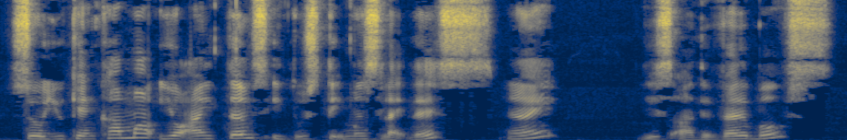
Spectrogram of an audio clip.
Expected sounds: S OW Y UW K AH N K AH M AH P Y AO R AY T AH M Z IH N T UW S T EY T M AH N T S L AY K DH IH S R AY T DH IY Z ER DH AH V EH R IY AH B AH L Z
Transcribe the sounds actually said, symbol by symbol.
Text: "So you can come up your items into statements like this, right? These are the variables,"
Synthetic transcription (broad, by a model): S OW Y UW K AH N K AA M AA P Y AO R AY T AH M S IH N T UW S T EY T M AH N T S L AY K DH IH S R AY T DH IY S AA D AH V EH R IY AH B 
